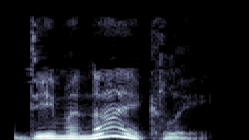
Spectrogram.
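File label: "demoniacally", British English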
